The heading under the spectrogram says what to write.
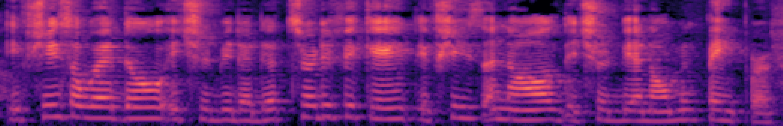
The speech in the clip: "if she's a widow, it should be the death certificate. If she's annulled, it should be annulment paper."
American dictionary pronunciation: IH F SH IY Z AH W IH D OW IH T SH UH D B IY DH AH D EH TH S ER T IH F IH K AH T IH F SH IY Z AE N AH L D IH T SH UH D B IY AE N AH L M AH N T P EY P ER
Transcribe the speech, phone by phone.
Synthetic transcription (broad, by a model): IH F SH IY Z AH W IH D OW IH T SH UH D B IY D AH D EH T S ER T IH F IH K AH T IH F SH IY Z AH N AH L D IH T SH UH D B IY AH N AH M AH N P EY P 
